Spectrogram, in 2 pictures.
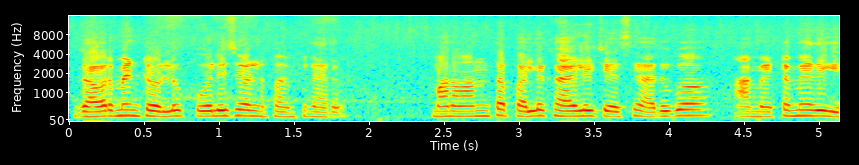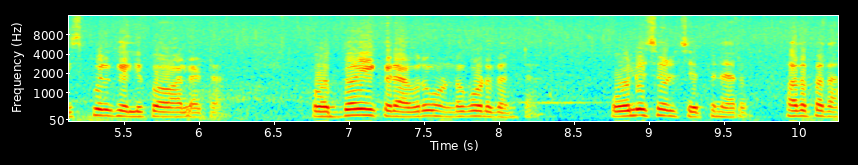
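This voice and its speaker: A woman's voice: lowish voice, steady tone, a little fast, slight background noise, natural voice, low-quality recording. A woman voicing an old male fishing village elder, urging people to leave in a hurry. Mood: urgent. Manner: urgent shouting.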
